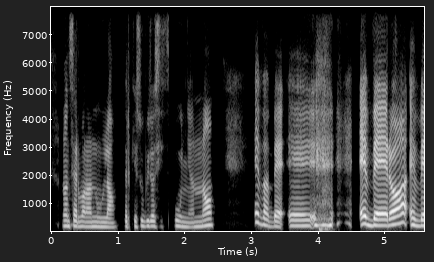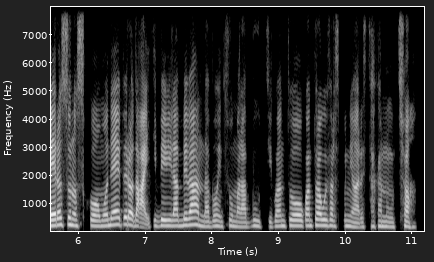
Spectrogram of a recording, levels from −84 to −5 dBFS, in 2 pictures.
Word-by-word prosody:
non 195 0 -3
servono 180 -3 -2
a - - -2
nulla, 165 -2 -4
perché 180 -1 -9
subito 185 +1 -6
si 170 0 -11
spugnan 165 -2 -9
no? 215 +5 0 0.5
E 325 0 0
vabbè 195 -7 0
ehm 200 +3 0 0.4
è 270 - +6
vero, 225 +7 +8
è 230 -3 +1
vero, 205 +3 +4
sono 235 -2 -1
scomode, 200 +5 -2
però 240 -2 +1
dai, 195 - +1
ti 195 - -11
bevi 200 +1 -1
la 200 0 0
bevanda, 220 -4 0
poi 190 +1 -7
insomma 180 0 -8
la 160 - -3
butti, 170 -1 -11
quanto 195 +2 -2
quanto 205 +2 -4
la 210 - +3
vuoi 210 0 -3
far 205 -1 -5
spugnare 165 -5 -6
'sta 180 +2 -12
cannuccia? 175 -2 -5
195 Hz, 195 wpm, -19 LUFS, 175-210 Hz, 0.5 s, vero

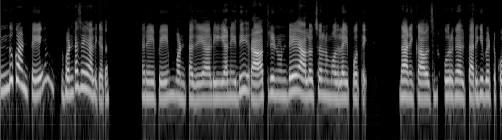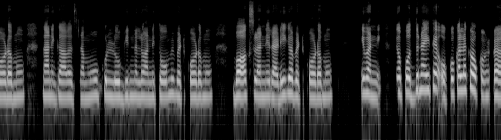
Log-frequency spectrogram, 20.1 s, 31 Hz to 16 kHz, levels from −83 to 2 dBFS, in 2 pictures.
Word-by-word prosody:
ఎందుకంటే, 305 - +3 0.6
వంట 240 +4 +2
చేయాలి 265 -9 +2
గదా! 185 +2 -4 0.8
రేపేం 205 +1 -2
వంట 200 -2 -4
జేయాలి, 200 +1 -1 0.2
అనేది 210 +4 -3 0.2
రాత్రి 215 +6 +5
నుండే 225 +3 +2 0.2
ఆలోచనలు 225 0 -1
మొదలైపోతాయి. 205 -1 -2 0.7
దానికి 210 -3 +4
గావాల్సిన 200 +1 +2
కూరగాయలు 220 -2 +1
తరిగి 210 +3 +1
బెట్టుకోవడము, 210 -1 -1 0.5
దానికి 215 -2 -2
గావాల్సిన 205 0 -3
మూకుళ్ళు, 215 -1 -2
గిన్నెలు 215 0 -4
అన్నీ 205 0 -7
తోమి 220 +3 -2
బెట్టుకోవడము, 210 -1 -3 0.6
బాక్సులన్నీ 215 0 +2
రెడీగా 225 +5 +2
బెట్టుకోవడము 205 0 -2 0.7
ఇవన్నీ. 220 -5 0 0.3
ఇగ 255 - +3
పొద్దునైతే 285 +5 +3 0.2
ఒక్కొక్కళ్ళకి, 275 - +2
ఒక్కొక్క 225 -2 -8
215 Hz, 95 wpm, -23 LUFS, 205-230 Hz, 0.8 s, రాత్రి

